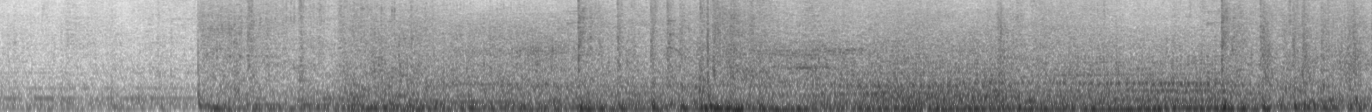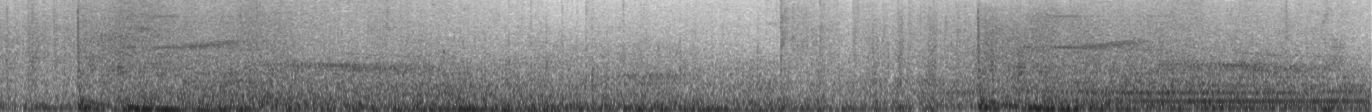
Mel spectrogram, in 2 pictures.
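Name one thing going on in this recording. Energy blasts boom and rumble.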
